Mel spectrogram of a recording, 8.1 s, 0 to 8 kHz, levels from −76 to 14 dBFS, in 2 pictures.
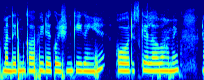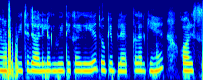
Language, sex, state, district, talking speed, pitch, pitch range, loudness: Hindi, female, Jharkhand, Sahebganj, 220 wpm, 245 Hz, 240-255 Hz, -20 LUFS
